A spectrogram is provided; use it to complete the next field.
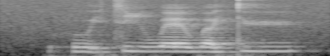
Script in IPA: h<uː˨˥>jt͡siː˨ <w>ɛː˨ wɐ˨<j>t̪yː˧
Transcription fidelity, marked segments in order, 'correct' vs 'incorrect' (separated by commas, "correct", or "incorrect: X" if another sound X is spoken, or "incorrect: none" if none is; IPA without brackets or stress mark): incorrect: uː˨˩, correct, correct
